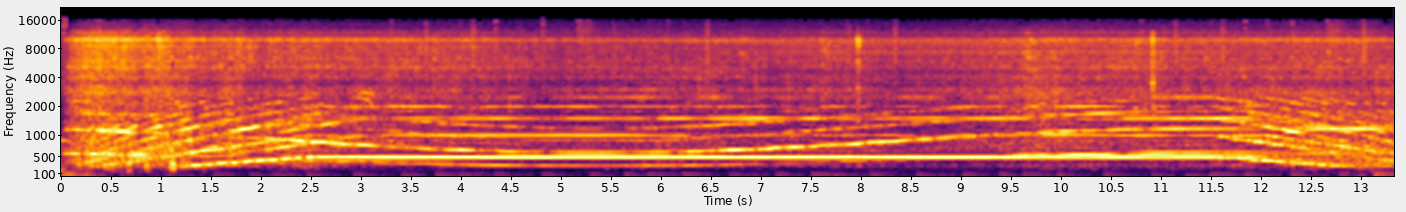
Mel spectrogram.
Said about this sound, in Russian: Это Севастополь. Морской пассажирский транспорт в Севастополе приостановил работу. Власти включили сирену.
